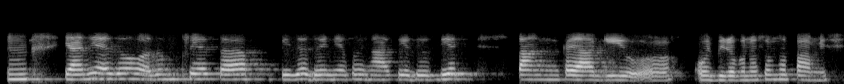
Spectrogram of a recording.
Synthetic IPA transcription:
janiɐzɔɐd̪ɔmpʰɾesapizɐdojniɐkʰojŋasiɐd̪udet | taŋkɐjaɡi | ojbiɾɐbɔnɔsɔmnapamisi̥

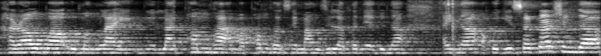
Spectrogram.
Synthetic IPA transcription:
hɐɾawbɐumɐŋlajlapʰɐmkʰaɐmɐpʰɐmkʰak̚semaŋzilɐkːɐniɐdunɐː | jnɐɐkʰojɡisɐɾkaɾsiŋdɐ

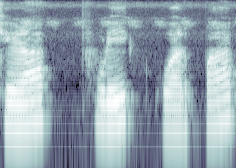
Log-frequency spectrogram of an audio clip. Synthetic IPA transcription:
eɭak̚ | puɽek̚ | ʋəɾpak

